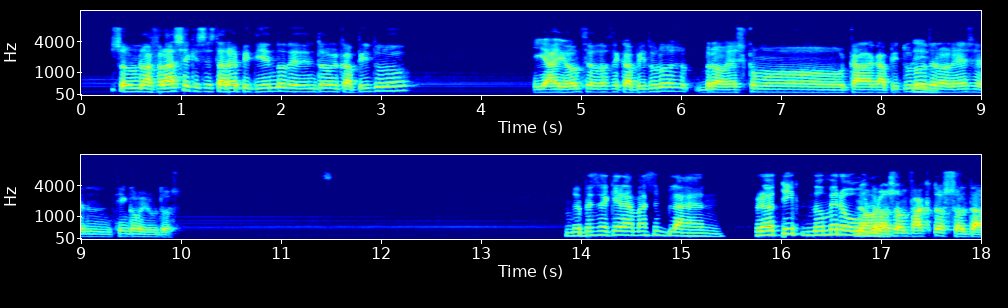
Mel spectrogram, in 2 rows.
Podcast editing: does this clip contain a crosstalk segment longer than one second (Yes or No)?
No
